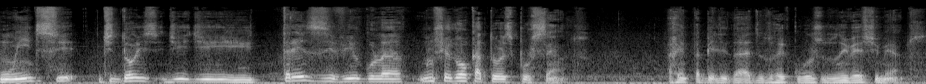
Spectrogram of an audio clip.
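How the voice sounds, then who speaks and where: Noticeable background noise sits behind a man with a fairly low pitch and very wide pitch swings. He goes at a fairly slow pace with long, frequent pauses. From Brazil. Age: 70s. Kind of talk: informal spoken monologue. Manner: conversational, hesitant.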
